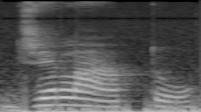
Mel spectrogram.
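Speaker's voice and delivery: gelato à italiana; Italian gelato. Shown as a demonstration. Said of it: "nós lemos".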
